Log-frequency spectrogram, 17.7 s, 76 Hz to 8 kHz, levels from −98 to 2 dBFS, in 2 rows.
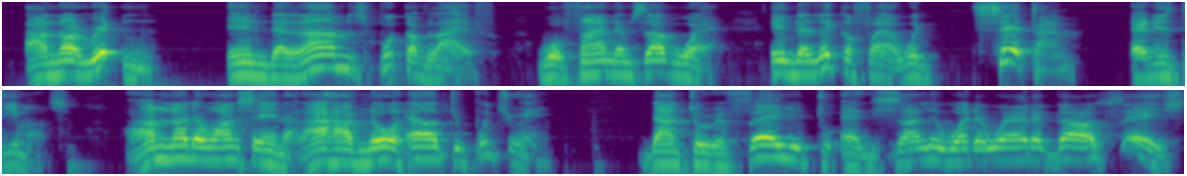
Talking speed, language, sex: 165 wpm, English, male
